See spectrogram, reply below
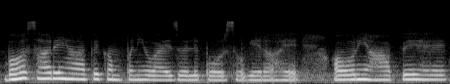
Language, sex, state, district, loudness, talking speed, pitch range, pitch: Hindi, female, Delhi, New Delhi, -15 LUFS, 185 wpm, 205-230 Hz, 215 Hz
